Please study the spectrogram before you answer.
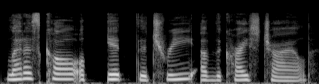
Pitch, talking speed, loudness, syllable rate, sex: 215 Hz, 190 wpm, -17 LUFS, 3.5 syllables/s, female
